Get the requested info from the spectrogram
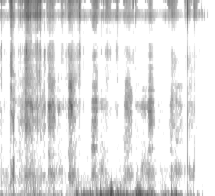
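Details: Golden retriever panting: quick, rough, breathy bursts, low and irregular, about a hundred breaths a minute, with some soft clicks and faint whimper-like tones over them.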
